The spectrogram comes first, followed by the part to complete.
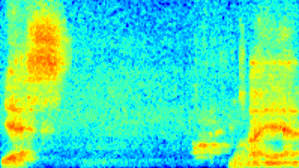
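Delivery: low, soft, calming devil voice.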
